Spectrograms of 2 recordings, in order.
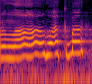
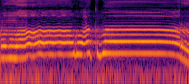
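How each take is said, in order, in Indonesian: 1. Suku kata terakhir bar dibaca pendek dan langsung. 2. Suku kata terakhir bar dibaca panjang. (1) "harusnya dia langsung Allahu Akbar" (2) "bar, banyak dipanjangin"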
